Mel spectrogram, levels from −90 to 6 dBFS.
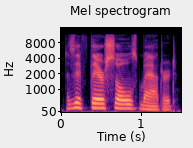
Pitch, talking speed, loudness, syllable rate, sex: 170 Hz, 200 wpm, -16 LUFS, 5.2 syllables/s, female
